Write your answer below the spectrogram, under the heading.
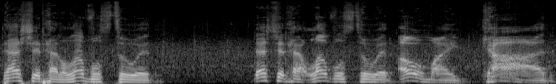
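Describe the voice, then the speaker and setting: A young man doing casual, slangy reactions while playing a video game, breaking into loud laughter. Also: medium pitch, animated, unhurried, gravelly, a faint crowd, a little hiss or hum. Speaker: gaming streamer. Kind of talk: casual let's-play commentary.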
